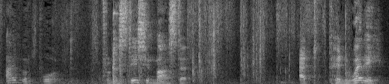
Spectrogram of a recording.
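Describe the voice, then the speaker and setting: An actor playing a methodical, proud Scottish police inspector in a period detective drama, speaking precisely and courteously with a Scottish accent. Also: male voice, fairly high pitch, lively intonation, measured pace, noisy background. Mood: quietly confident.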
